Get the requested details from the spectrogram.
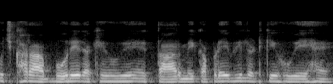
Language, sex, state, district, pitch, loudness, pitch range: Hindi, male, Haryana, Rohtak, 135 Hz, -18 LUFS, 130-140 Hz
